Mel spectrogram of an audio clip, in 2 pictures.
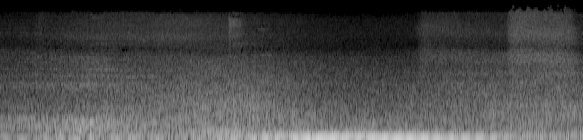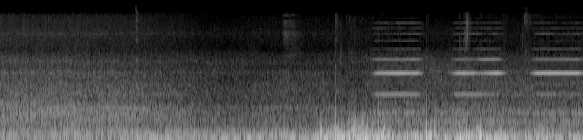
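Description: A train rumbles along the rails, its heavy noise swelling and easing, then a louder clattering burst near the end accompanied by bright, high ringing tones. No one speaks.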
